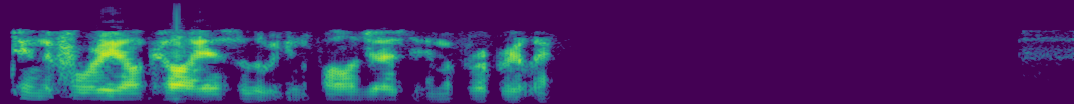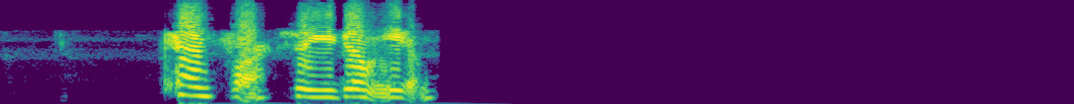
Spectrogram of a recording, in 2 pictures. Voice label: Scottsdale Police, scanner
